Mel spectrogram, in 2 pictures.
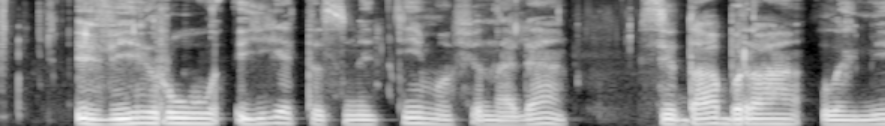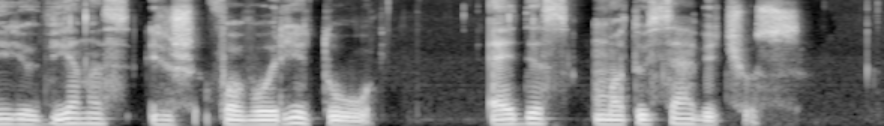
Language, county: Lithuanian, Vilnius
